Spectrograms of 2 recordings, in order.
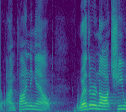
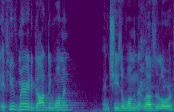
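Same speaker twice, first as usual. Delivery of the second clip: normal talking voice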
